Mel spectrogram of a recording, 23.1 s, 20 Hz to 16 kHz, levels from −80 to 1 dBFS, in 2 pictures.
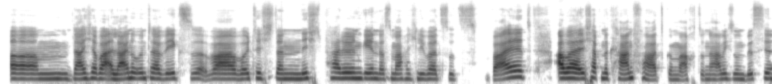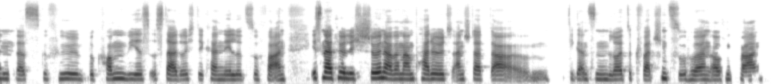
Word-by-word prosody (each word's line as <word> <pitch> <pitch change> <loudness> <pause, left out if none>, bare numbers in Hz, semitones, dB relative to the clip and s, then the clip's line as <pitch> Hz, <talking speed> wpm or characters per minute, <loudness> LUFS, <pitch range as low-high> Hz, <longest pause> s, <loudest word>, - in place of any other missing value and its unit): Ähm, 185 -1 +1
da 185 -1 +2
ich 200 +2 -1
aber 200 -2 +4
alleine 185 +4 +4
unterwegs 200 -1 -2
w - - -10 0.2
war, 185 0 +4
wollte 190 +2 -2
ich 205 +5 -6
dann 190 -1 -1
nicht 200 +2 -3
paddeln 210 -1 +1
gehen, 200 -1 0
das 185 +2 -6
mache 185 0 -3
ich 185 0 -11
lieber 185 -1 -2
zu 180 -2 -11
zweit, 235 +8 +1 0.3
aber 205 -1 +8
ich 200 - -2
habe 215 -2 +1
'ne 200 - 0
Kahnfahrt 180 -4 0
gemacht 165 0 -6
und 170 0 -9
da 170 - -4
habe 175 +3 -2
ich 180 - -12
so 185 - -5
'n 175 -1 -5
bisschen 185 +2 -4
das 165 -1 -7
Gefühl 185 0 -4
bekommen, 185 +2 -3
wie 175 0 -4
es 175 0 -5
ist, 175 - -10
da 160 0 +2
durch 175 +1 -9
die 175 - -9
Kanäle 165 -2 -4
zu 175 -2 -12
fahren. 165 +1 -1 0.4
Ist 210 +3 -1
natürlich 210 -3 +5
schöner, 205 -3 +5
wenn 180 0 -1
man 180 0 +1
paddelt, 180 0 0
anstatt 170 0 -3
da, 165 0 -1
ähm, - - -15 0.3
die 180 - -15
ganzen 175 0 -5
Leute 170 +2 -3
quatschen 185 +6 -3
zu 170 -3 -8
hören 165 0 -1
aufm 160 +2 -3
Kahn. 160 +2 0
185 Hz, 160 wpm, -23 LUFS, 175-195 Hz, 0.4 s, aber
